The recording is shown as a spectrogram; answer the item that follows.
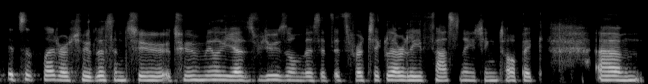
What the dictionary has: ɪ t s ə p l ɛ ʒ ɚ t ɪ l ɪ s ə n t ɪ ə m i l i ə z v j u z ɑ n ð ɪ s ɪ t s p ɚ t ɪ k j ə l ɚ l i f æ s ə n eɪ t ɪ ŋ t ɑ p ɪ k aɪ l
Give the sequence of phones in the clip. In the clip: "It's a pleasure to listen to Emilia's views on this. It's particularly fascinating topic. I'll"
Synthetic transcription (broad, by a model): ɪ t s ə p l ɛ ʒ ɚ t ɪ l ɪ s ə n t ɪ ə m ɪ l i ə z v j u z n ð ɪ s ɪ t s p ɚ t ɪ k j l ɚ l i f æ s ə n eɪ t ɪ ŋ t ɑ p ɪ k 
